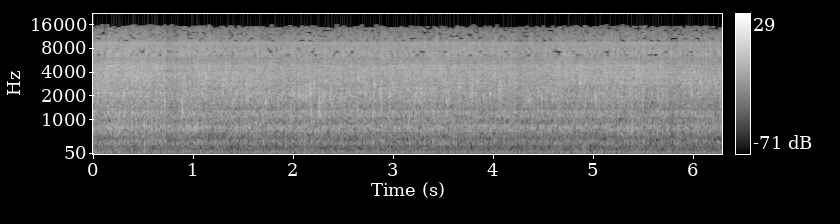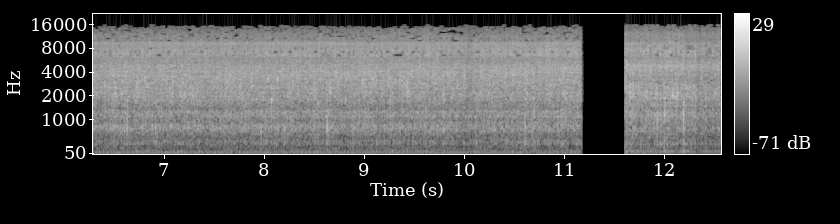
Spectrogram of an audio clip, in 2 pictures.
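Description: Cornstarch-coated pork pieces sizzling steadily in hot vegetable oil in a frying pan, browning to a golden crust. The sizzle cuts out for an instant near the end.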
